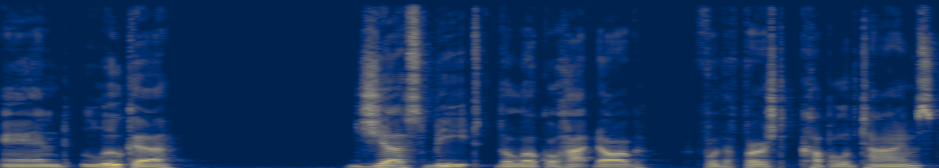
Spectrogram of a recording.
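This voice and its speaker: Someone with a Southern US accent speaks at a very slow pace, leaving long, frequent pauses. The recording is very clean and the background silent. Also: man, fairly low pitch for a man, fairly even intonation. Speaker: shooting coach.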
